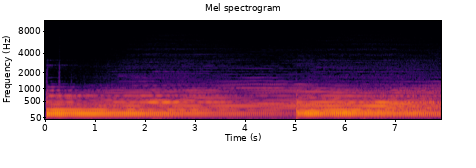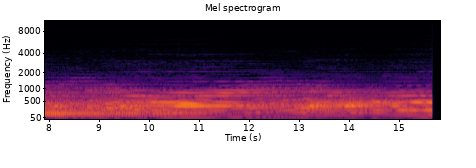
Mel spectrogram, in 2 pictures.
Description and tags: a spacey pad made with a pad sampler from abletongoing towards soundscape and ambient.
